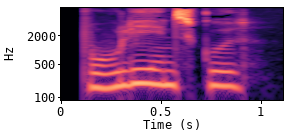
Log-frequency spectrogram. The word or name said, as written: boligindskud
